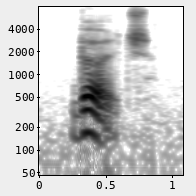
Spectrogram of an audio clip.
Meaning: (adjective) wise; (noun) wise man, sage
- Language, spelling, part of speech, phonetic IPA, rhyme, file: Hungarian, bölcs, adjective / noun, [ˈbølt͡ʃ], -ølt͡ʃ, Hu-bölcs.ogg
